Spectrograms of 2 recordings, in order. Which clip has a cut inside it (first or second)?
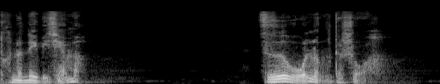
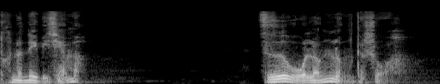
first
